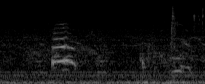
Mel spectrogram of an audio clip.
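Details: Common cranes: one loud, rich trumpeting note lasting about a quarter second, slightly rising then falling. Fainter, softer calls follow near the end over a steady low rumble of background noise.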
